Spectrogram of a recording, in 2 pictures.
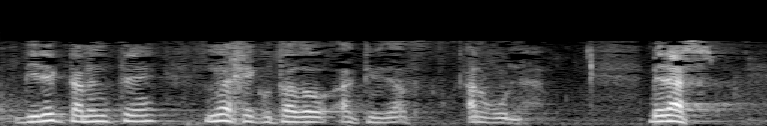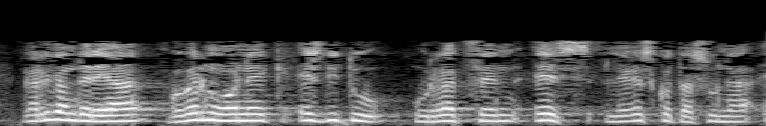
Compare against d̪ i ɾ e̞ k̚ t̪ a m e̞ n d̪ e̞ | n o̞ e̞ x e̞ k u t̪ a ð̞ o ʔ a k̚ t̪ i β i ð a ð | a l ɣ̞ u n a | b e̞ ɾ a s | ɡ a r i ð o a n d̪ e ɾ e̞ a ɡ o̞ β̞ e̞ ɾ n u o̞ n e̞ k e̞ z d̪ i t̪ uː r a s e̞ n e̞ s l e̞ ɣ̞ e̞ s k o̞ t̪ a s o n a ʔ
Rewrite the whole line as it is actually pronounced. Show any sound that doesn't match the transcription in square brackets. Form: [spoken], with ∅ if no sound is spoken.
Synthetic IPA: d̪ i ɾ e̞ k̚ t̪ a m e̞ n [t̪] e̞ | n o̞ e̞ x e̞ k u t̪ a ð̞ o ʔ a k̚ t̪ i β i ð a ð | a l ɣ̞ u n a | b e̞ ɾ a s | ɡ a r i ð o a n d̪ e ɾ e̞ a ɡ o̞ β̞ e̞ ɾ n u o̞ n e̞ k e̞ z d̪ i t̪ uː r a [t͡s] e̞ n e̞ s l e̞ ɣ̞ e̞ s k o̞ t̪ a s [u] n a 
